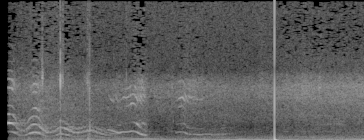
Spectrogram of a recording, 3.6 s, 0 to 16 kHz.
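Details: Standard poodle puppies, 26 days old, born 13 May 2016 and filmed 7 June 2016, anxious on their first days in the garden: high, wavering whining cries that soon fade, with a steady low hum and one sharp click.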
